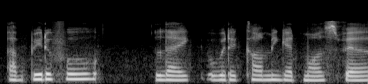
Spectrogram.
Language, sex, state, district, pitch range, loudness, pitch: English, female, Nagaland, Dimapur, 200-235 Hz, -15 LUFS, 210 Hz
